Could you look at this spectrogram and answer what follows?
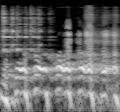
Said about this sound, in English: Hold on. I got to ring my sales bell for that.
